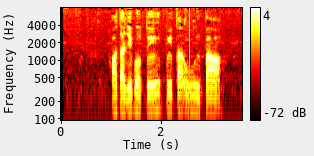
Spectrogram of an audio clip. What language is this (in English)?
Guarani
